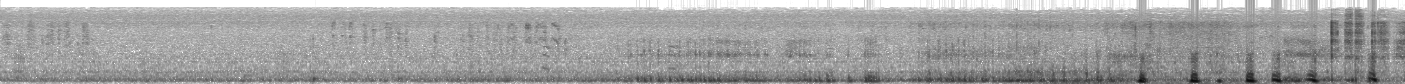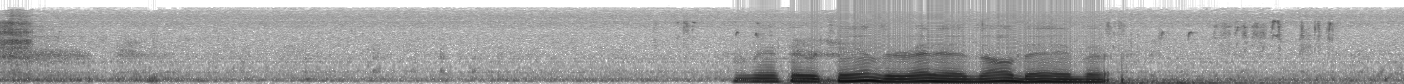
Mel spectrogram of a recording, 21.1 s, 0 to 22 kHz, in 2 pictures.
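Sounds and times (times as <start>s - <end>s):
low rough rumbling: 7.5s - 9.8s, 16.1s - 21.0s.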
